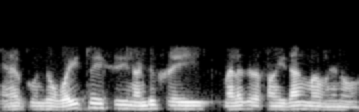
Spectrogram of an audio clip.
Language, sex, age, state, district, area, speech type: Tamil, male, 18-30, Tamil Nadu, Ariyalur, rural, conversation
